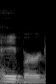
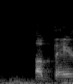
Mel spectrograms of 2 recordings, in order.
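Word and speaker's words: Åberg: yeah I like him how do you say is not Aber Berg it's like a bear a bear I mean he's been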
